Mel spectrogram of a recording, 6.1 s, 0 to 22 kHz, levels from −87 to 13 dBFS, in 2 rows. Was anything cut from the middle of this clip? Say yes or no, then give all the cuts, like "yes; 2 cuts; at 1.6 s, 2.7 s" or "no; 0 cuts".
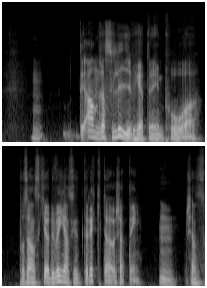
no; 0 cuts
